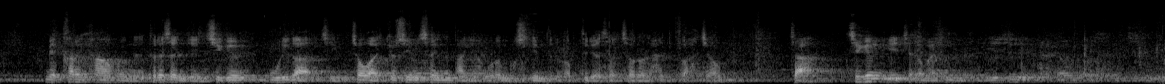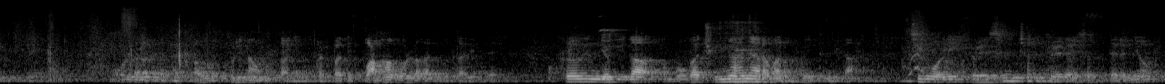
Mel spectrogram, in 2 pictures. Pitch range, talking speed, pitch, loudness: 105-130 Hz, 360 characters per minute, 115 Hz, -34 LUFS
